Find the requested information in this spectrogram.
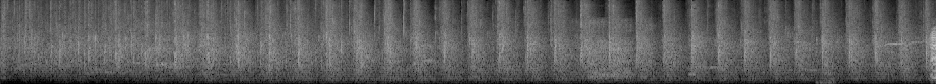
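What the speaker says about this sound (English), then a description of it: "let's give them a big round of applause and thank them for being here today" Rhythmic applause at a yoga award ceremony: a crowd claps in unison with a strong, regular beat of roughly two claps per second that holds steady throughout.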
